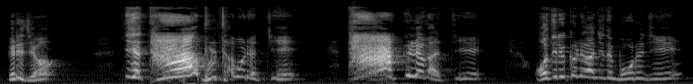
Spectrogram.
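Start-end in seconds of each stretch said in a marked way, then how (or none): 1.3-6.8 tearful lament. Acted. Lamenting the people's loss.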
